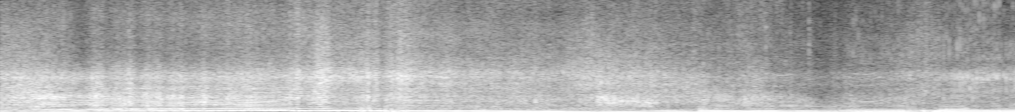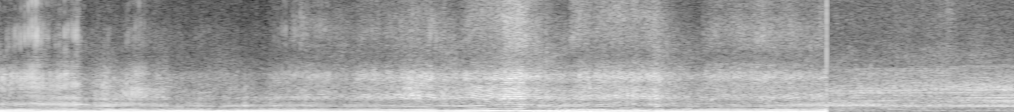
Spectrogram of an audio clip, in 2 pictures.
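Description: Race car engine at high revs, its pitch climbing, dropping about two seconds in, then rising and falling several more times as the driver lifts and shifts through the gears. The sound cuts off suddenly about nine seconds in.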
